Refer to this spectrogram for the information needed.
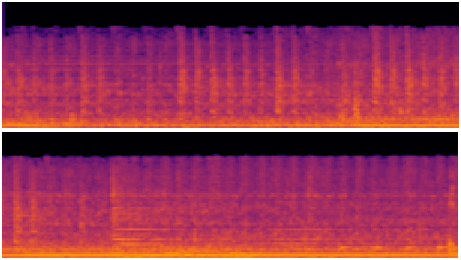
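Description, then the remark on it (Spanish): A motorboat engine runs loudly and steadily as the boat leaves a dock on a canal under a grey, stormy sky, its low throbbing hum rising in pitch partway through as the boat picks up speed, with no voices present. “cielo está muy gris, amenazando tormenta, y Elrod mira el barco salir del embarcadero tomando velocidad.”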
